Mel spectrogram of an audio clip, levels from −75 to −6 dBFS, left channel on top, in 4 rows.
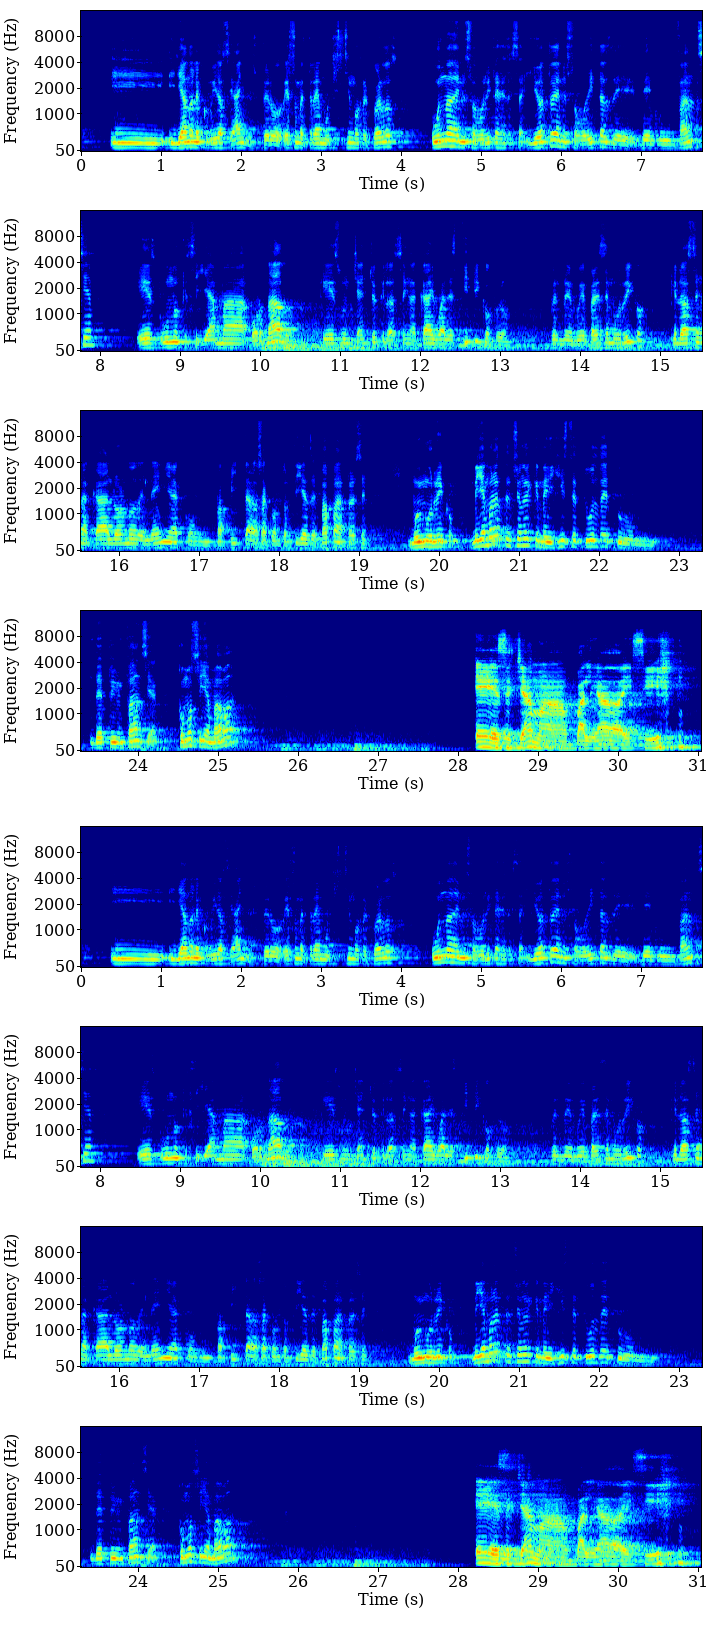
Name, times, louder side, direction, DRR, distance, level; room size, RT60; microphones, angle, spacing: voice 1, 0.4-4.0 4.4-7.9 8.5-10.5 10.8-13.2 13.6-14.9 15.1-19.1 19.6-22.8 23.4-25.3, left 1 dB, 45° left, 0.9 m, -35 dB
Thunder, 8.4-27.7, equal, 60° right, 4.4 m, -50 dB
voice 2, 28.2-30.9, left 3 dB, 75° left, 2.9 m, -29 dB
25.0 x 23.5 x 8.8 m
head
